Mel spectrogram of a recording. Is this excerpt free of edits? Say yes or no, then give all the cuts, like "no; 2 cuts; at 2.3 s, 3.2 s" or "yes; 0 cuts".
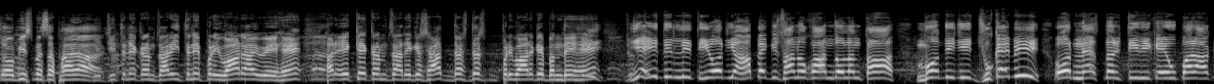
no; 2 cuts; at 1.2 s, 6.1 s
